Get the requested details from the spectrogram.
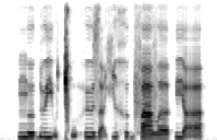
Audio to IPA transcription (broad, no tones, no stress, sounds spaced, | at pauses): ŋ ɵ ɠ ʉ j ṵ ǀʰ ṵ h ʉ z a̰ ç ɨ x ɵ ɡ f a v ɐ | j a̰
